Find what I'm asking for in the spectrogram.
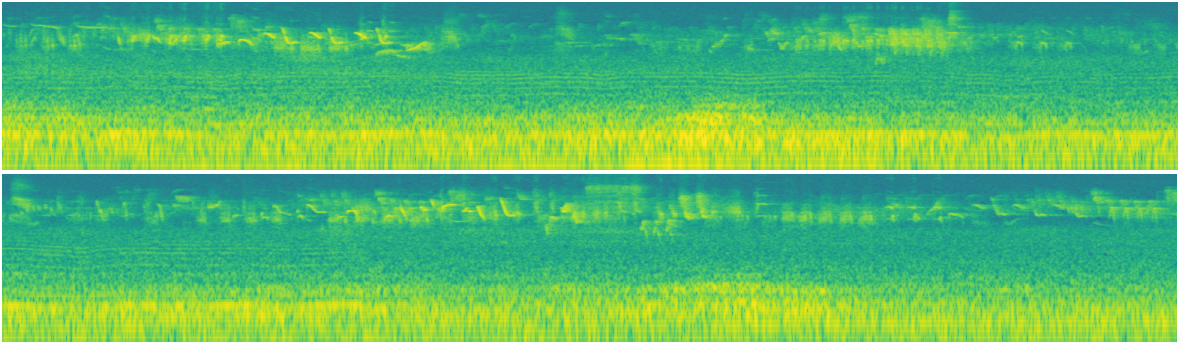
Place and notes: plage de Chatillon, Chindrieux, France - Locustelle tachetée .
Dans la roselière de la plage de Châtillon au Nord du lac du Bourget, une rare locustelle tachetée, rossignol, rousserole turdoïde, fauvette...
